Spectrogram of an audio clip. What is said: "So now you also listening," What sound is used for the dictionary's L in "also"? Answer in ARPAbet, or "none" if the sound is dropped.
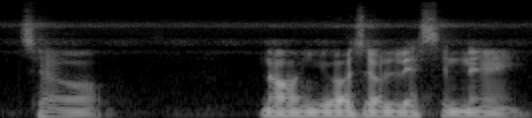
none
